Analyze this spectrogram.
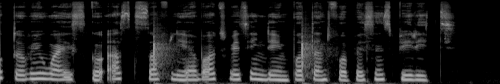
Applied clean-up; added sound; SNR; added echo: none; Clapping; 11 dB; none.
